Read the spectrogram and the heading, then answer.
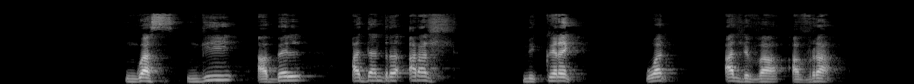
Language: South Giziga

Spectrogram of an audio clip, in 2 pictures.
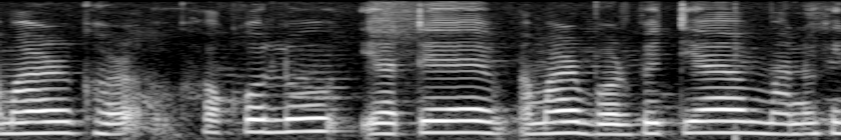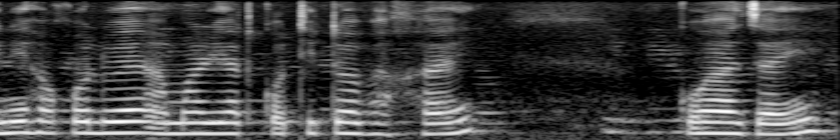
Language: Assamese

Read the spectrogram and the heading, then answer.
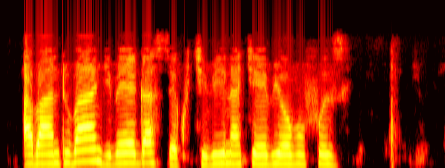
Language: Ganda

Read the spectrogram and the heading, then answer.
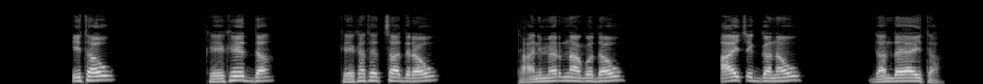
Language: Dawro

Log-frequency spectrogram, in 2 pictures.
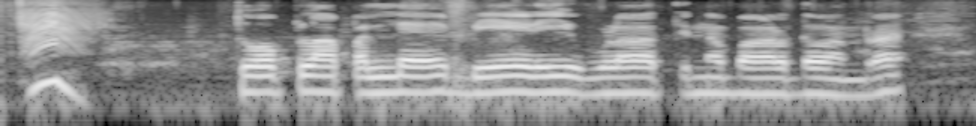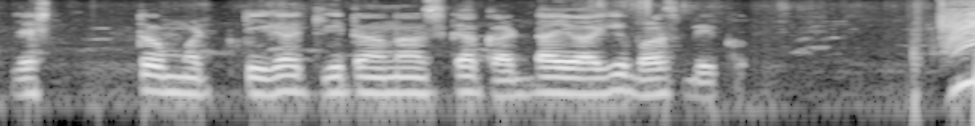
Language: Kannada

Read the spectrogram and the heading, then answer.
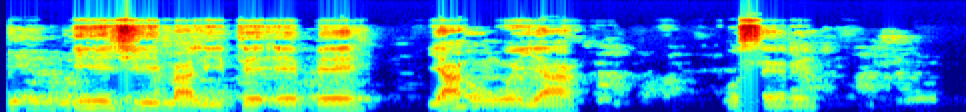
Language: Igbo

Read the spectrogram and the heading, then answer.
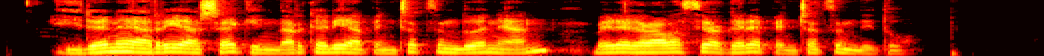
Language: Basque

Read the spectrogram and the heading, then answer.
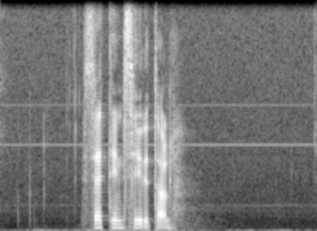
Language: Norwegian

